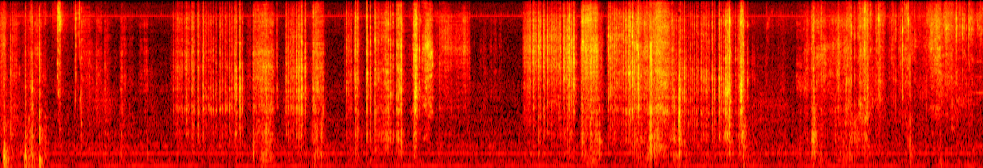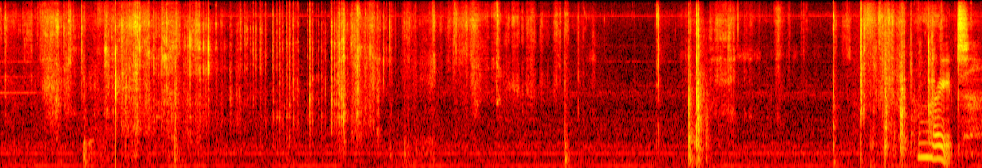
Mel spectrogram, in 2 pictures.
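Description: Printed paper strips being handled, torn and cut with scissors: bursts of paper rustling a few seconds long, with scattered sharp clicks.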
